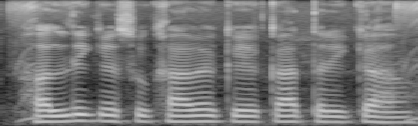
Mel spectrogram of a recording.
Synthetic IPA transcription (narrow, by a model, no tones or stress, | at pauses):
həld̪ik̬esʊkʰaːwekekat̪əɾiːkaɦɛ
